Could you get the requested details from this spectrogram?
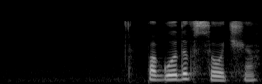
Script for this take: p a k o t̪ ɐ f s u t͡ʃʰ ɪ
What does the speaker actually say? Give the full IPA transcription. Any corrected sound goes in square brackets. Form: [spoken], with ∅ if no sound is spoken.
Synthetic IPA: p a [ɡ] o [d̪] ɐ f s [o] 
